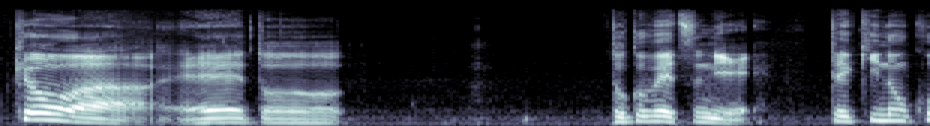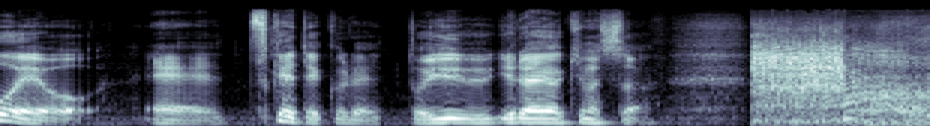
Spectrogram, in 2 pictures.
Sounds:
speech

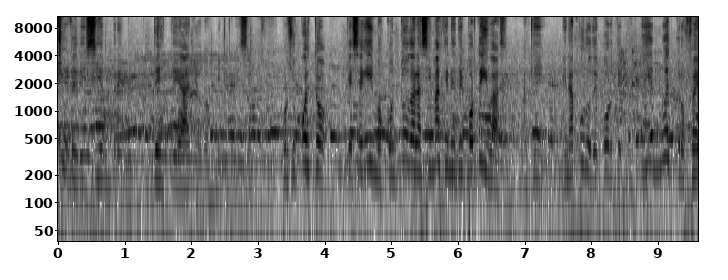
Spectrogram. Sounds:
crowd, speech

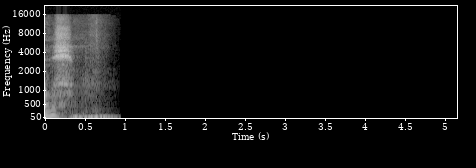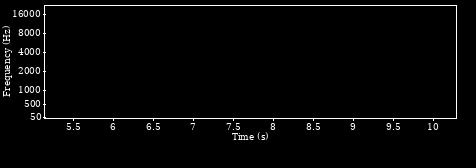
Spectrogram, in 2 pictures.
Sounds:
speech

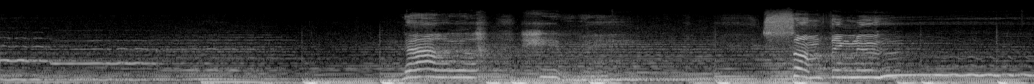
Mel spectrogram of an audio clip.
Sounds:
music

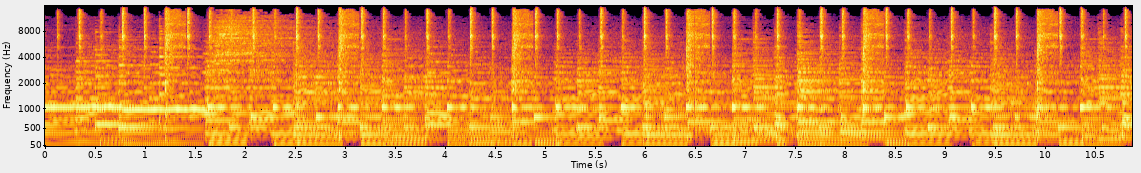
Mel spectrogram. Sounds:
music

